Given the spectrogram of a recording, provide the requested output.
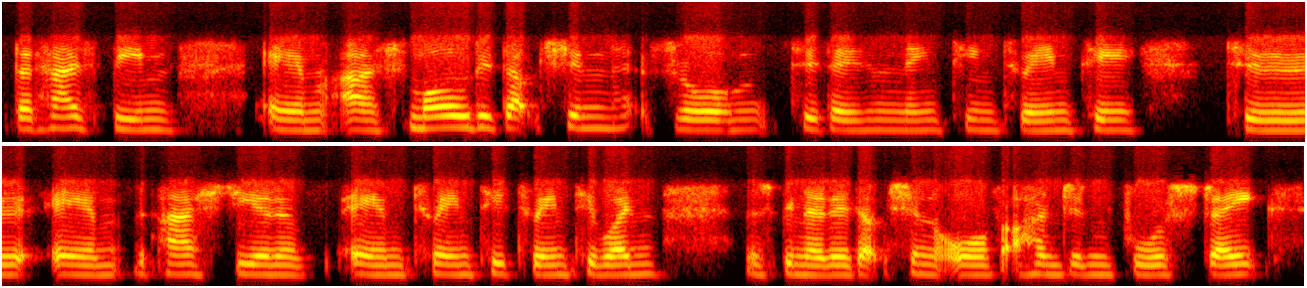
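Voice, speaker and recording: A woman with a Scottish accent, presenting a webinar as an engineer, measured and full of ums. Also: lowish voice, flat delivery, no echo. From Scotland. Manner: measured, hesitant with frequent ums. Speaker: guest speaker, civil engineer. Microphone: video call. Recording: tinny dry online call audio.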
